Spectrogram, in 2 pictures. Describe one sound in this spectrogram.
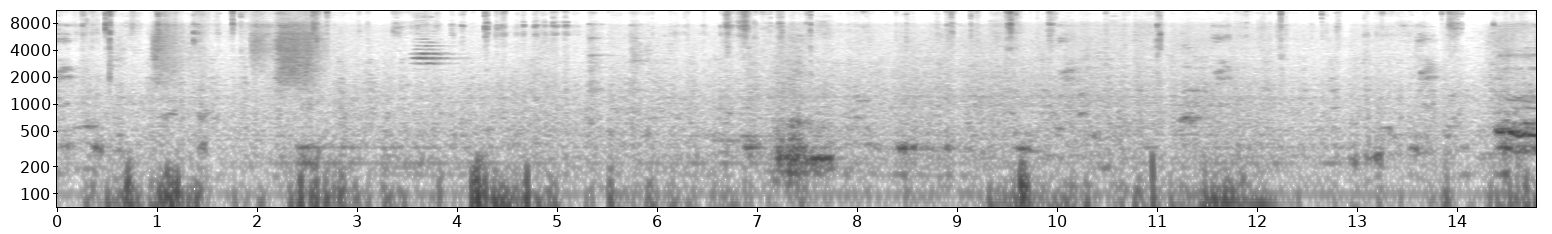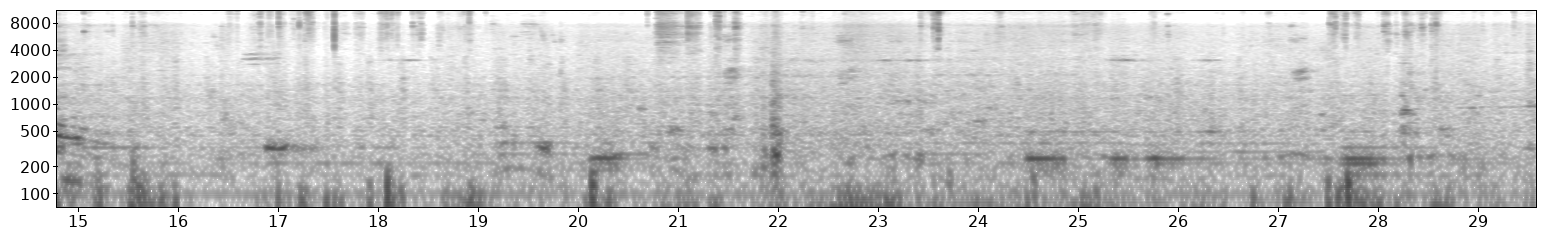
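Scissors snip through paper with short, crisp cuts.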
